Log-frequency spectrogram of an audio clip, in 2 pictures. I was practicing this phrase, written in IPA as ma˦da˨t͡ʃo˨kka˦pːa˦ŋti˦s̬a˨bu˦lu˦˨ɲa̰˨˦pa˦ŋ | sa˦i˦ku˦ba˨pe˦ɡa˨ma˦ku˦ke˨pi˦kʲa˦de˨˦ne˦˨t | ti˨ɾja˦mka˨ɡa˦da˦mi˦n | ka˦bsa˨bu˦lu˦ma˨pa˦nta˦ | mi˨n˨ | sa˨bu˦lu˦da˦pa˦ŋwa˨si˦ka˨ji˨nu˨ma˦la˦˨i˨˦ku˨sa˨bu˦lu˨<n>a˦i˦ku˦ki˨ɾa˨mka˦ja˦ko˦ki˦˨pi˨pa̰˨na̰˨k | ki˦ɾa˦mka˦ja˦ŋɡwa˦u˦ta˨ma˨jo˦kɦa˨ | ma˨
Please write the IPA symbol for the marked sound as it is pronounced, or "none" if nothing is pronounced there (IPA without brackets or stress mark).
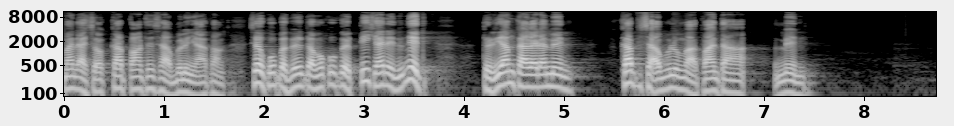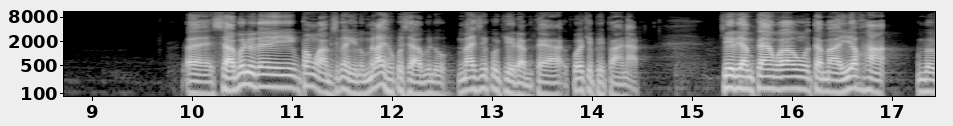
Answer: m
